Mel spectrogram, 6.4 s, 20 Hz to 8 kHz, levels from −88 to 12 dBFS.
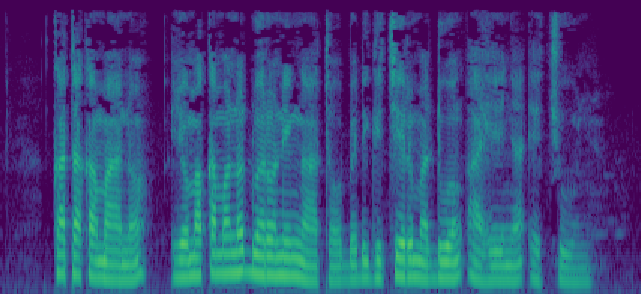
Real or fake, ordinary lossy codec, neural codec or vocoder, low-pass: real; MP3, 32 kbps; none; 7.2 kHz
